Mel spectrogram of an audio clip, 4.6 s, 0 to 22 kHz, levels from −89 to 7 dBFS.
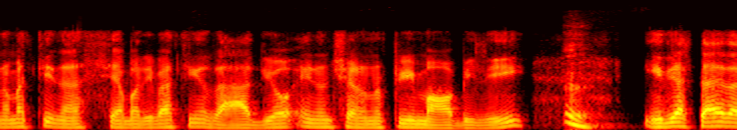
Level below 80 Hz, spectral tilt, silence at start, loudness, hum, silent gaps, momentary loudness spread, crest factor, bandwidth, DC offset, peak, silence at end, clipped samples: -50 dBFS; -6.5 dB/octave; 0 s; -24 LUFS; none; none; 6 LU; 20 dB; 10.5 kHz; under 0.1%; -4 dBFS; 0 s; under 0.1%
